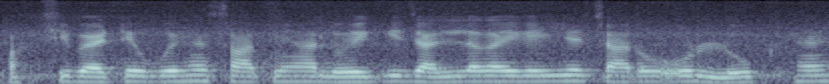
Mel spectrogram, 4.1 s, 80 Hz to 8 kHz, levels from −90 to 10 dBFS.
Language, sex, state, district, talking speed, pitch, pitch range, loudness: Hindi, male, Madhya Pradesh, Katni, 245 wpm, 145 Hz, 140-150 Hz, -17 LUFS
